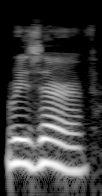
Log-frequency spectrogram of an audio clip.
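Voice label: "reserve", American English; AmericanBritish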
